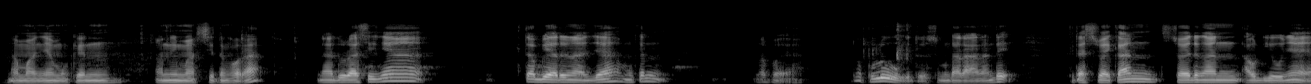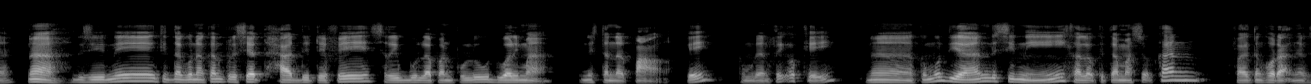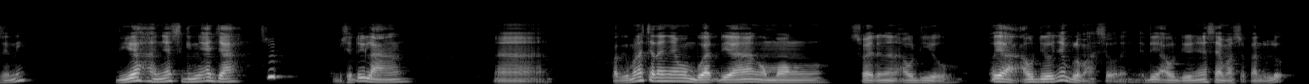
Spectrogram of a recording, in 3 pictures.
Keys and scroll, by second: 2.0-3.4 typing, 9.1 2, 9.4 0.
